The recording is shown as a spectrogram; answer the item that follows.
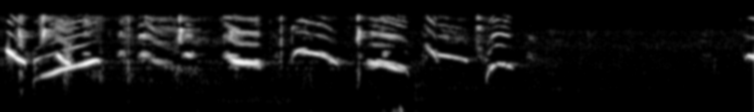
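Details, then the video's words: Green-winged saltator held in the hand, singing loud, clear whistled phrases that slur up and down, several notes packed into about four seconds, followed by a pause and one final whistle. "trinca-ferro cantando"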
